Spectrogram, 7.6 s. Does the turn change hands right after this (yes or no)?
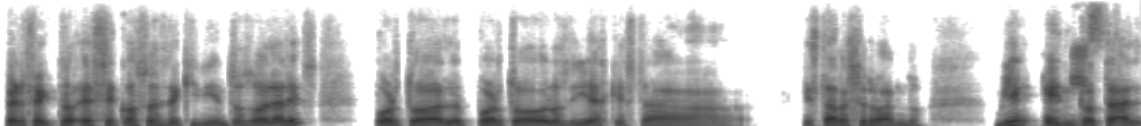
no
